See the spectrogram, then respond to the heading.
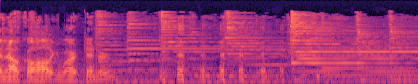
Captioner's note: laughs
